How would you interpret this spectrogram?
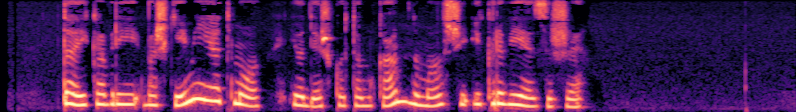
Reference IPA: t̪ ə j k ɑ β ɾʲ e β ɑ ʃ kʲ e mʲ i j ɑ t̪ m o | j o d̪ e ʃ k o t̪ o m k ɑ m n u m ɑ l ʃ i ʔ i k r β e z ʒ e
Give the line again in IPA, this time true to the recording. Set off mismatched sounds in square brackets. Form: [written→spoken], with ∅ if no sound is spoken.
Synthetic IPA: t̪ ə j k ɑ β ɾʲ [e→i] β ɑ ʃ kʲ e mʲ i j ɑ t̪ m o | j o d̪ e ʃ k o t̪ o m k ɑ m n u m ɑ l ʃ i ʔ i k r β e z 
